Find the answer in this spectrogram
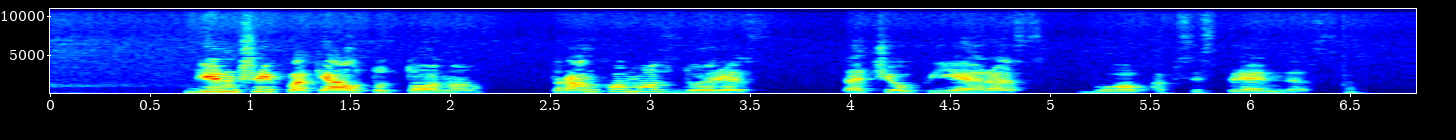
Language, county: Lithuanian, Šiauliai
